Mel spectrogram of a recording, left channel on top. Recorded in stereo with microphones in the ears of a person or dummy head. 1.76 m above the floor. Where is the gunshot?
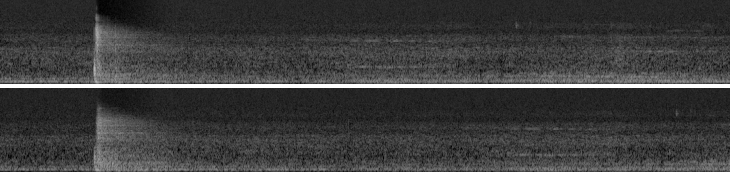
70° left (ahead or behind), 0.7 m.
